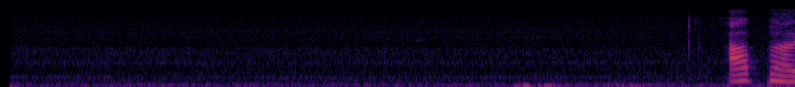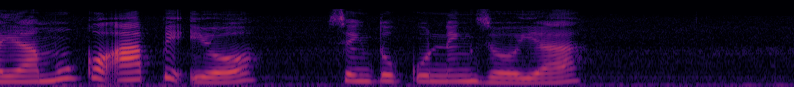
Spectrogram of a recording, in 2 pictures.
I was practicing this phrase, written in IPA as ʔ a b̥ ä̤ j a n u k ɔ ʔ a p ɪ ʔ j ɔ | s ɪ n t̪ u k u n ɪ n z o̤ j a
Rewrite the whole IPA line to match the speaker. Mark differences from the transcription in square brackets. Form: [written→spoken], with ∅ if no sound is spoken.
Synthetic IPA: ʔ a b̥ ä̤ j a [n→m] u k ɔ ʔ a p ɪ ʔ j ɔ | s ɪ [n→ŋ] t̪ u k u n ɪ [n→ŋ] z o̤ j a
